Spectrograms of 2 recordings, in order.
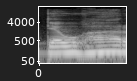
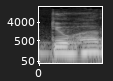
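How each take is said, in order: First: त्योहार mispronounced as त्यौहार with au; wrong pronunciation. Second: Said in the usual way. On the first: Shown as a demonstration. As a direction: widen the o of त्योहार into au. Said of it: "ऐसे मत करना है". (त्योहार में गलत औ की ध्वनि) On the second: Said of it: "simple सा सीधा त्योहार".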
